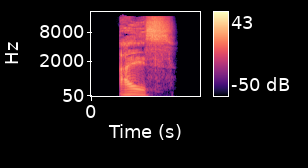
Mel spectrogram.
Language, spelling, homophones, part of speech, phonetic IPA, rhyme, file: German, Eis, Eiß, noun, [aɪ̯s], -aɪ̯s, De-Eis.ogg
- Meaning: 1. ice 2. ice cream 3. genitive singular of Ei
